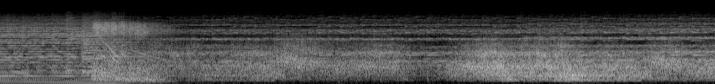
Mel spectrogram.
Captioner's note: tense music; missile firing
